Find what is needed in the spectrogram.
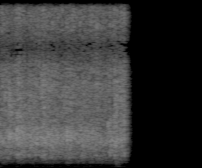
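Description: Audience applauding, cut off abruptly a little over a second in, then silence.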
